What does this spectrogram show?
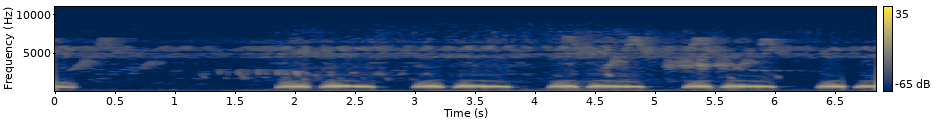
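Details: Spotted dove calling steadily while being lured, in soft low coos grouped in twos and threes and repeated about once a second. A faint low rumble sits beneath the calls.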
